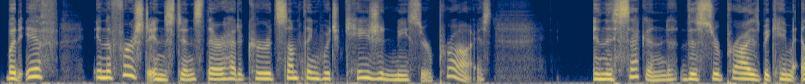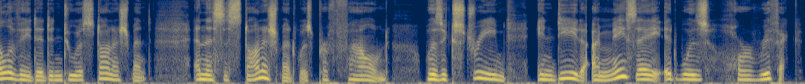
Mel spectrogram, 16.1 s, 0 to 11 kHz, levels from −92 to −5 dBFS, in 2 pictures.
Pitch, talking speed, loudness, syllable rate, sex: 200 Hz, 130 wpm, -19 LUFS, 5.2 syllables/s, female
